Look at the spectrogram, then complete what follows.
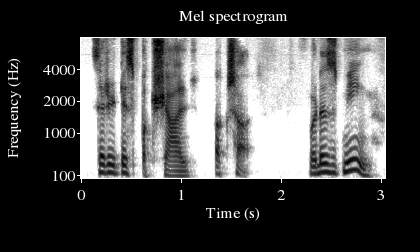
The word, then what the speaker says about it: Pakshal: is it, I pronounce it correctly? Sir, it is Pakshal.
